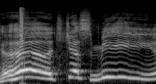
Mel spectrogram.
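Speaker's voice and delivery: high, slow silly clown voice; drawn-out goofy clown squeal. Retold or imitated. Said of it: "Hit you with clown voice".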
